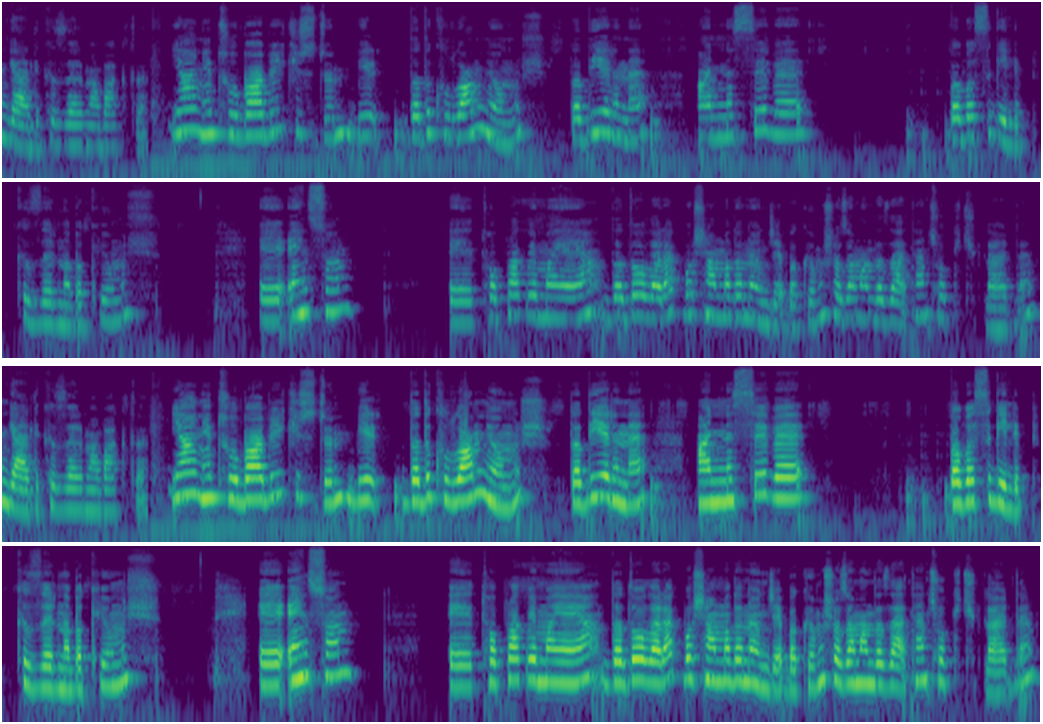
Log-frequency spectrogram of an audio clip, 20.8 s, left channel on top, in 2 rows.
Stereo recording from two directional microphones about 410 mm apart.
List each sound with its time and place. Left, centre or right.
0.0 s speech: centre
7.3 s speech: centre
9.6 s speech: centre
15.0 s speech: centre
